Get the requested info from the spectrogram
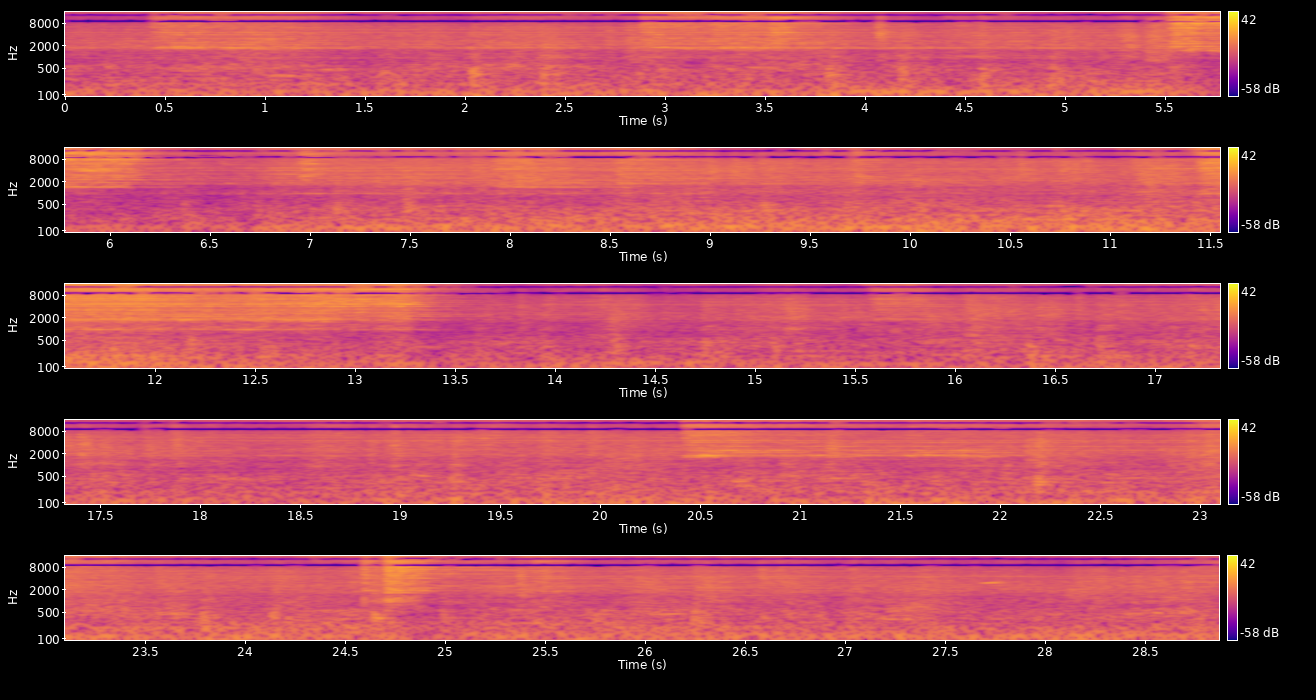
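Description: Freight train of covered hopper cars rolling past close by: a steady low rumble of steel wheels on the rails, broken several times by brief high-pitched wheel squeals.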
